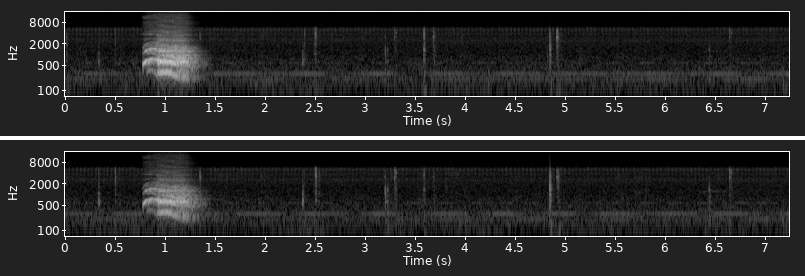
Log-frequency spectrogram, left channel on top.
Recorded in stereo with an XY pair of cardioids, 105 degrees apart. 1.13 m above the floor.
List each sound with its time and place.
0.8 s a scream: 35° left, 1.2 m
